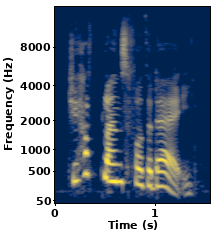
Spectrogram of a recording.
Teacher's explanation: for the is reduced and linked, making plans and day the key words. Therefore, for the becomes fodder.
